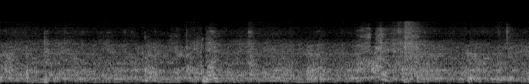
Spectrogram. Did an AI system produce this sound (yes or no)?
yes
